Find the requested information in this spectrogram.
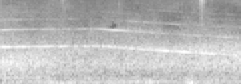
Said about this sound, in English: Sound like they're going in a hurry. That's an ambulance, not police. Get that wrong all the time.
